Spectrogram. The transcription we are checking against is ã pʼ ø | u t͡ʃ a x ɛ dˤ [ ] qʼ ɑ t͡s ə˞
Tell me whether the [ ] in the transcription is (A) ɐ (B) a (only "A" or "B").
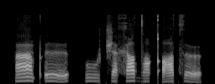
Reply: B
